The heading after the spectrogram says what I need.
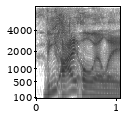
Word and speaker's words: viola: from a viola yeah v-i-o-l-a is viola v-o-i-l-a is voila uh did that work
